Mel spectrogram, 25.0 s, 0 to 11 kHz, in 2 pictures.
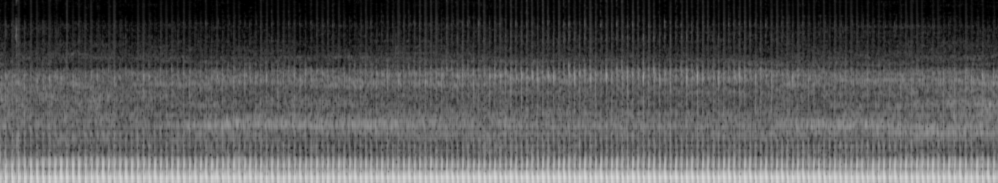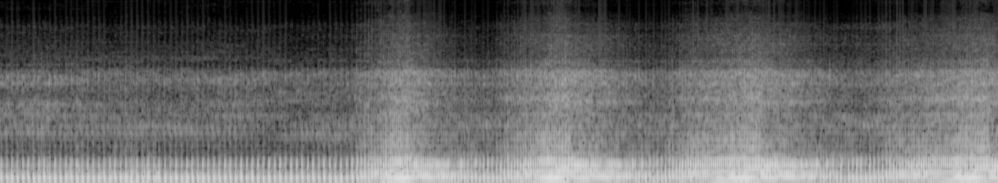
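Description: A 2014 Yamaha TT-R110 dirt bike engine idling steadily and loudly close by, then revved in several rising and falling bursts toward the end, with no talking.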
